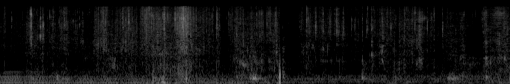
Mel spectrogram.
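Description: Crispy fried BBQ chicken being bitten and chewed up close, with crunchy crackling bites scattered irregularly across the clip, including a louder crunch near the middle.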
